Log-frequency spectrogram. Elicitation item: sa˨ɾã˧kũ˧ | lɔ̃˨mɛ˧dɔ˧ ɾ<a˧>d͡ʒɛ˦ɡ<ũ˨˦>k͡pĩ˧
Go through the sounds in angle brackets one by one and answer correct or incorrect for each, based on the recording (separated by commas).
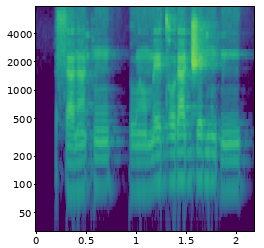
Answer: incorrect, incorrect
